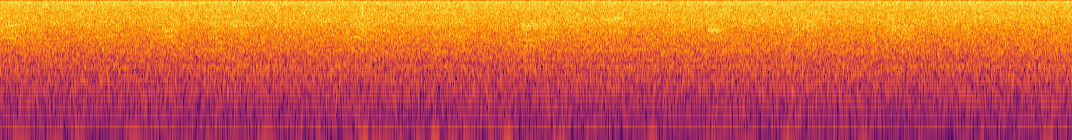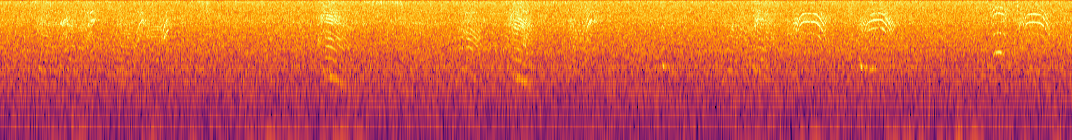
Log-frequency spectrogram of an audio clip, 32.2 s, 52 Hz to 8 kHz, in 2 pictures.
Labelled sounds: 16.9	17.1	killer whale, northern resident, A clan, AB subclan, 3.1 to 4.1 kHz
28.1	29.5	killer whale, northern resident, A clan, AB subclan, 2.5 to 5.0 kHz
31.5	31.8	killer whale, northern resident, A clan, AB subclan, 3.0 to 4.8 kHz

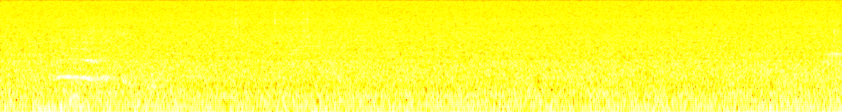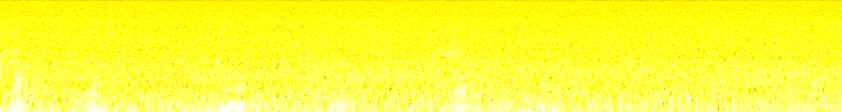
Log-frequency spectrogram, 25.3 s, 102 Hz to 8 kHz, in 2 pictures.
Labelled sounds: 12.4	12.7	humpback whale, 0.83 to 1.1 kHz

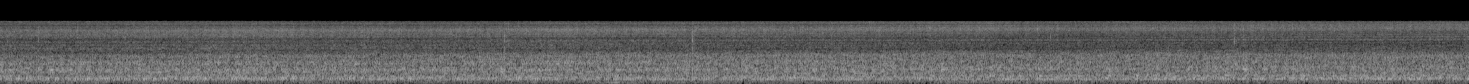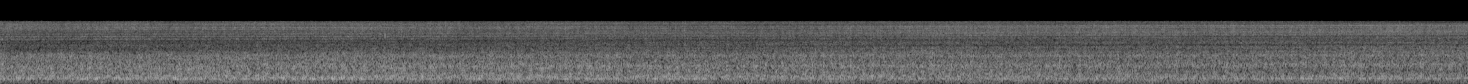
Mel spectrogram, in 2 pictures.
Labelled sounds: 19.5	19.8	vessel noise, 5.8 to 6.1 kHz
20.3	20.6	vessel noise, 5.8 to 6.1 kHz

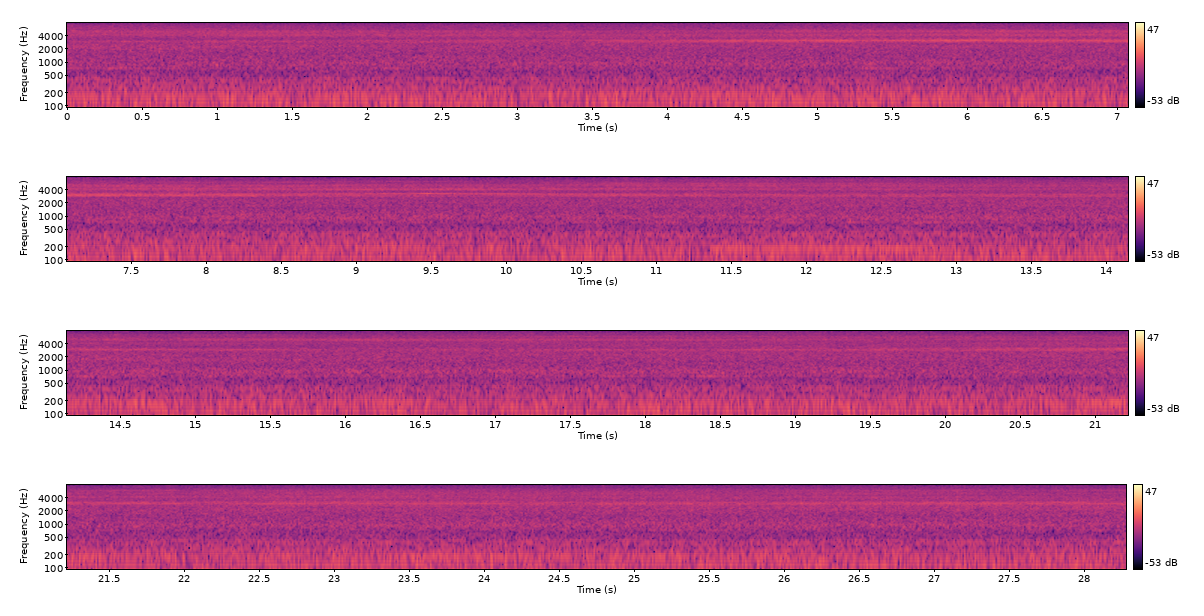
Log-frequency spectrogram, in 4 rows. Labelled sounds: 8.3	8.9	vessel noise, 5.9 to 6.1 kHz
9.3	10.3	vessel noise, 3.2 to 3.4 kHz

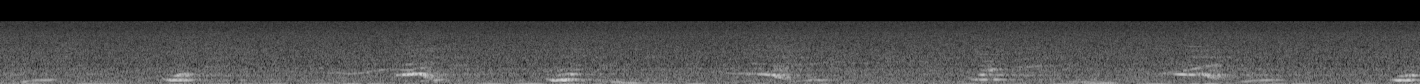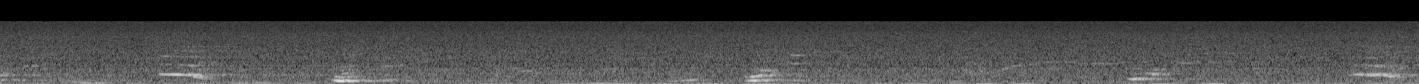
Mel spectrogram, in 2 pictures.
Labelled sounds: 11.9	12.2	humpback whale, 0.80 to 0.96 kHz
27.8	28.1	humpback whale, 0.80 to 0.96 kHz

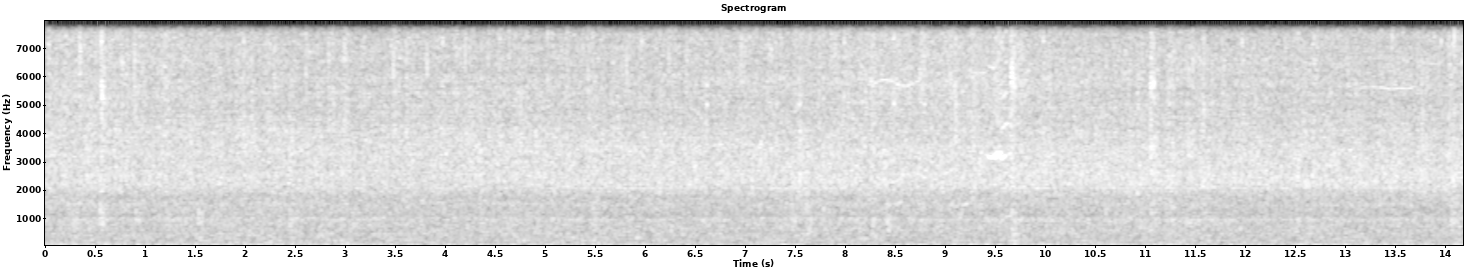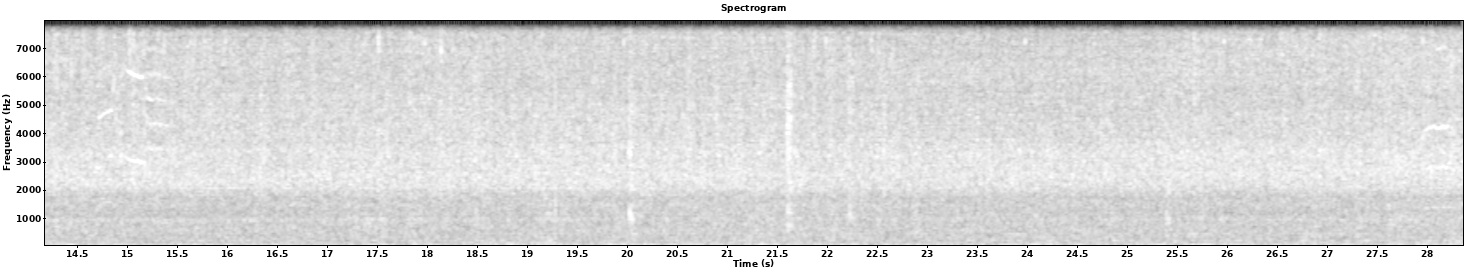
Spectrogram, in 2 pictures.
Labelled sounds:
8.1	9.0	killer whale, 5.5 to 6.2 kHz
9.2	9.9	killer whale, 2.4 to 8.0 kHz
13.0	13.8	killer whale, 5.3 to 6.0 kHz
14.6	15.6	killer whale, southern resident, 0.96 to 8.0 kHz
27.8	28.3	killer whale, 0.90 to 4.8 kHz

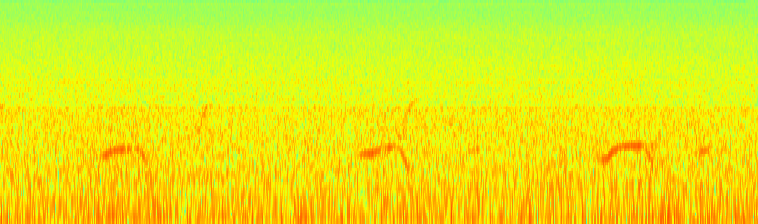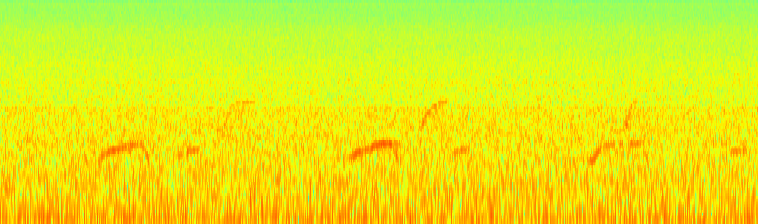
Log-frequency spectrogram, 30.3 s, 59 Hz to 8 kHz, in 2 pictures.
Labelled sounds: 23.8	24.1	humpback whale, 0.80 to 0.90 kHz

